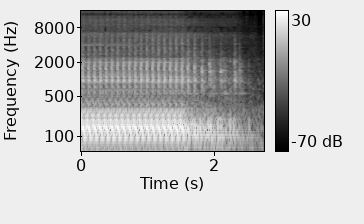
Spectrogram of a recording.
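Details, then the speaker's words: 2003 Subaru Impreza manual, started with a jump: steady fast rhythmic knocking over low engine rumble, possible exhaust issue too; engine knock. "Started up with a jump. Hear the engine knocking. Also sounds like it has an exhaust issue."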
